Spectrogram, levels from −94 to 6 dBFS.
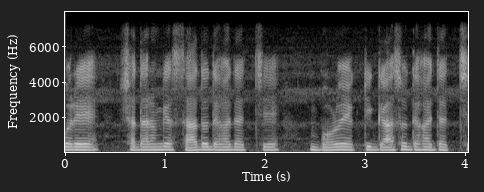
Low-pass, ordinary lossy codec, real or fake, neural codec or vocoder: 7.2 kHz; none; real; none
